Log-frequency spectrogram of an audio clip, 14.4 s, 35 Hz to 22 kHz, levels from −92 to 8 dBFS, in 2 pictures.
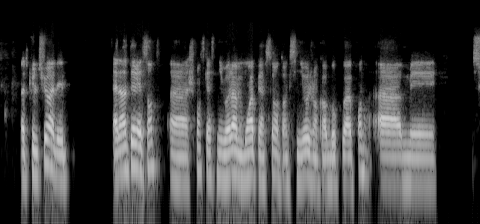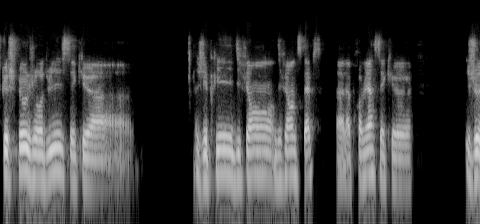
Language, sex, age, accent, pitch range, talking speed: English, male, 20-39, French, 120-140 Hz, 185 wpm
